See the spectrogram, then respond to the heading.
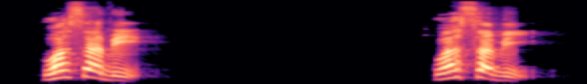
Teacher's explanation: The sounds may be the same, but don't forget that Japanese isn't a stress-timed language like English, So instead of stressing the second syllable like wasabi, make it even throughout.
